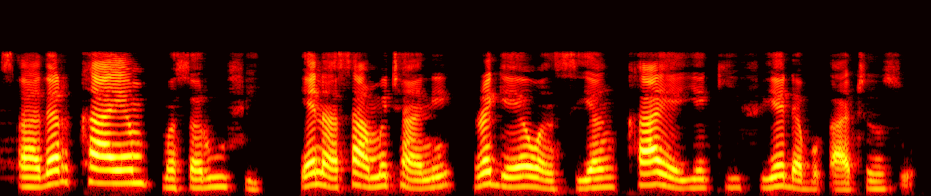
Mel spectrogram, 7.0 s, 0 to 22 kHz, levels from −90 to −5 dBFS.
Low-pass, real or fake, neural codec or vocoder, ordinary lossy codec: 7.2 kHz; real; none; MP3, 96 kbps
